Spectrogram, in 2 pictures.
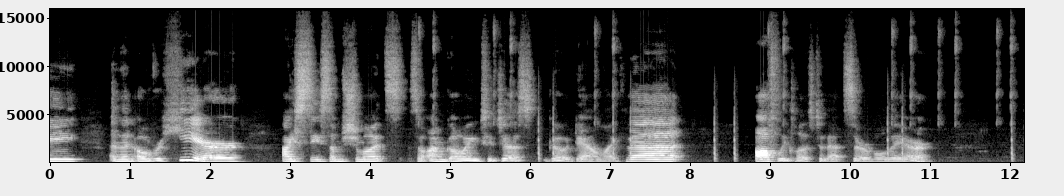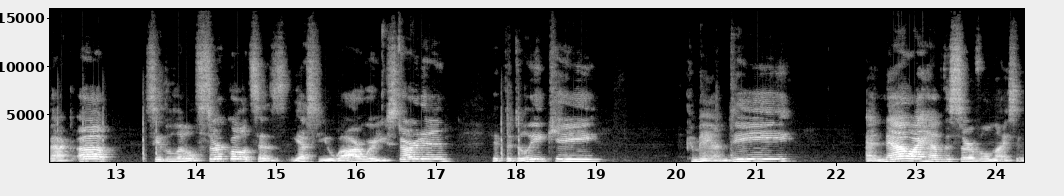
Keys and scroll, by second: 0.5 BackSpace, 19.4 BackSpace, 22.0 super+d.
